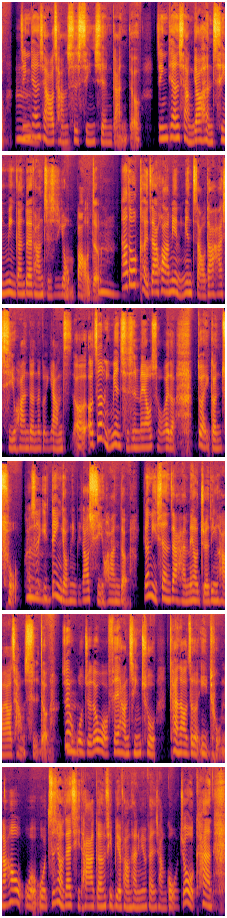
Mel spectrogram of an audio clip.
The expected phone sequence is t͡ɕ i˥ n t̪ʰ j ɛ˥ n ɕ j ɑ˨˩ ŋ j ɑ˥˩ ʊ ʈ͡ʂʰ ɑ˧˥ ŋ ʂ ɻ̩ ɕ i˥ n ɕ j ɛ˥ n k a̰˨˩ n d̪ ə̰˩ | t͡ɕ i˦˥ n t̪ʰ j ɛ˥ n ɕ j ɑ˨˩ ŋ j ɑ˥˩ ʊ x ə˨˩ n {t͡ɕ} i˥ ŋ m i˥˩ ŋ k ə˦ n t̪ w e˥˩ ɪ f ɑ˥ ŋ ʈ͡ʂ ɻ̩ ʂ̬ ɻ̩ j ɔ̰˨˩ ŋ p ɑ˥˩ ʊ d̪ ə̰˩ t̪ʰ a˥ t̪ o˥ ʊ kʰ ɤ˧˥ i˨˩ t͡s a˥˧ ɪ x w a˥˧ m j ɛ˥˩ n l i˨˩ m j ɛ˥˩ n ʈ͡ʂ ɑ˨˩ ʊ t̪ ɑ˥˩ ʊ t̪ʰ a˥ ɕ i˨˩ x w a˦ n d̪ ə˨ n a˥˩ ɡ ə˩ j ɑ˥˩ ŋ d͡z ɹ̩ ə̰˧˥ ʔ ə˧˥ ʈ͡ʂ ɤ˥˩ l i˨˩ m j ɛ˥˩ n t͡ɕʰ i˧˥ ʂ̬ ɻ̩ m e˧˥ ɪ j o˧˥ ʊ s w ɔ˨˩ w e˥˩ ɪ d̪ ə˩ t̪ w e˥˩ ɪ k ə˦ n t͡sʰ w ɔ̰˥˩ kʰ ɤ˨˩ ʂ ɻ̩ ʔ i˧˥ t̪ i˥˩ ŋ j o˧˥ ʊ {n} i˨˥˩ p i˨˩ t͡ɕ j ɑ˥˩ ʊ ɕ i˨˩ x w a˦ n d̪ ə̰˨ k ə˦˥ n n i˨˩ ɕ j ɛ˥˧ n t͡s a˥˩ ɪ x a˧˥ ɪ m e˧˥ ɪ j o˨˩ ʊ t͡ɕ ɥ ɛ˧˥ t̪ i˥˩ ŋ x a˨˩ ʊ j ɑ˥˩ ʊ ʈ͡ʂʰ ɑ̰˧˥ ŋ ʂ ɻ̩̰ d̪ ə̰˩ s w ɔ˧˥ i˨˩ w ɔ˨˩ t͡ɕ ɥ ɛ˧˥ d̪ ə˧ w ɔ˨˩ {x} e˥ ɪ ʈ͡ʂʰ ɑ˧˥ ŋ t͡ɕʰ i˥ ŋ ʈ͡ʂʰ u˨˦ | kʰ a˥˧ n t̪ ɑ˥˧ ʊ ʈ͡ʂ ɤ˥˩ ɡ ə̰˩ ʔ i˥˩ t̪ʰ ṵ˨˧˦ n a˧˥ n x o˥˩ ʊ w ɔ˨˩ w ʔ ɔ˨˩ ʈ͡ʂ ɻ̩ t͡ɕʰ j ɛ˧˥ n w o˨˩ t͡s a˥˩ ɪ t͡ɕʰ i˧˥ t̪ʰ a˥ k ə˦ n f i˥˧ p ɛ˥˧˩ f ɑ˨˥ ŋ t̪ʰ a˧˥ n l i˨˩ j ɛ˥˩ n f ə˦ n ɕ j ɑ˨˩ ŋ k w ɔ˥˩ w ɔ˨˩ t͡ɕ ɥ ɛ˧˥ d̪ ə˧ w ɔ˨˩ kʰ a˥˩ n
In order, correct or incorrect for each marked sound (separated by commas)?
incorrect, correct, incorrect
